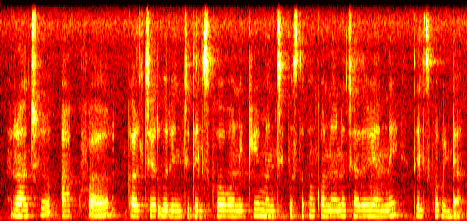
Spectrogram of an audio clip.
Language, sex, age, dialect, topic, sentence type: Telugu, male, 25-30, Telangana, agriculture, statement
